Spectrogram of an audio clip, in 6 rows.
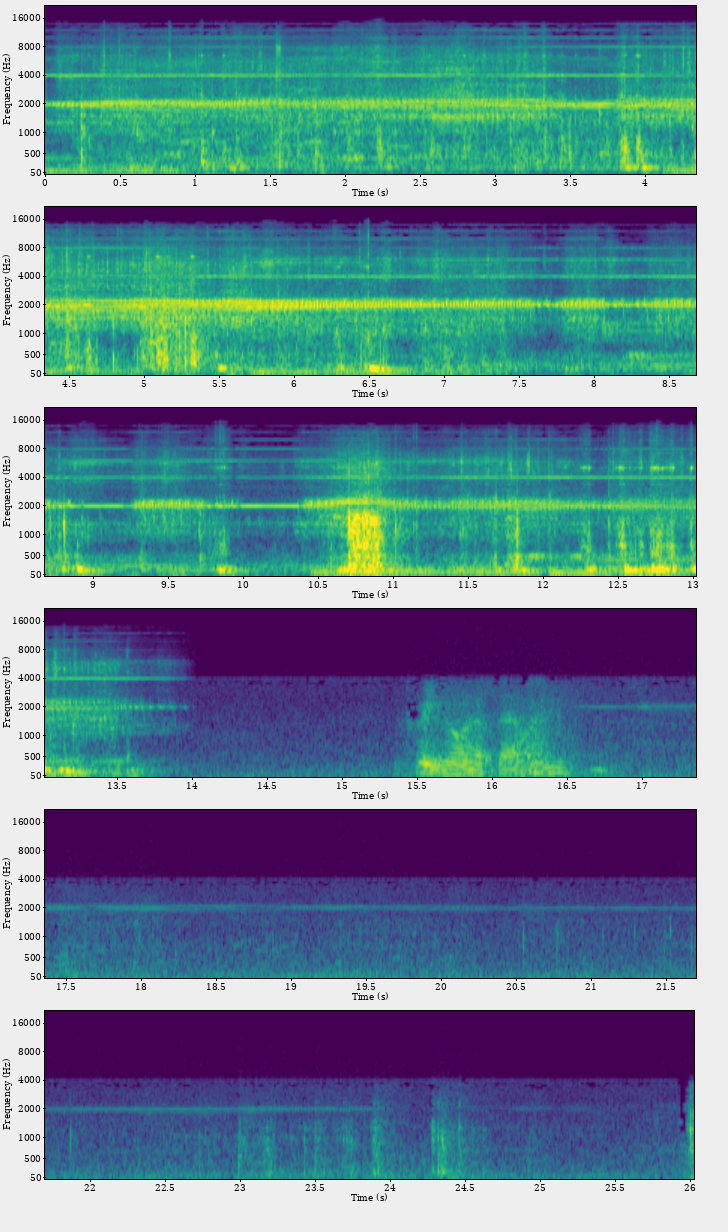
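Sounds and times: small electric motor whining: 0.0 - 13.9.

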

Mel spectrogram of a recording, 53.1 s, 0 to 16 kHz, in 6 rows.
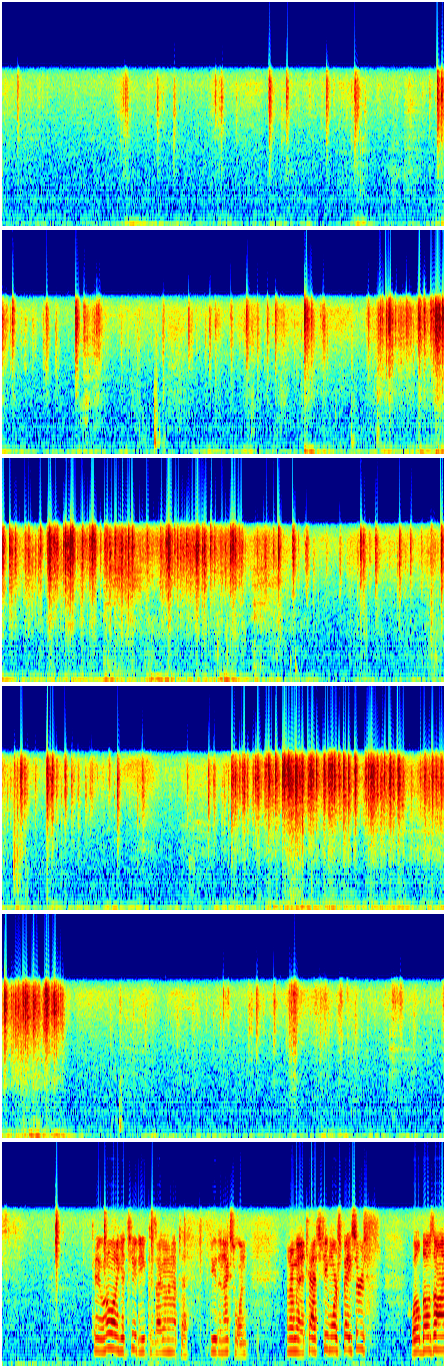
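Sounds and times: tubing rattling and scraping: 8.5 - 29.6, 30.2 - 36.7.

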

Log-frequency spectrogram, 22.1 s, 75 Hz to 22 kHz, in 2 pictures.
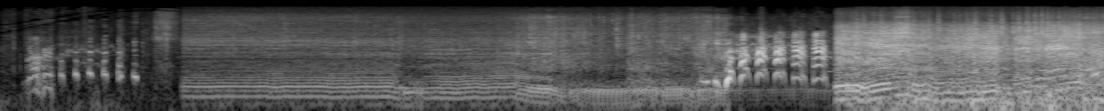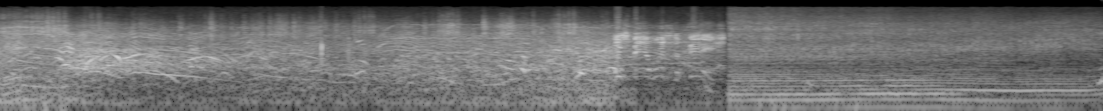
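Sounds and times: atv engine running: 1.8 - 22.0
crowd noise: 8.2 - 18.5.

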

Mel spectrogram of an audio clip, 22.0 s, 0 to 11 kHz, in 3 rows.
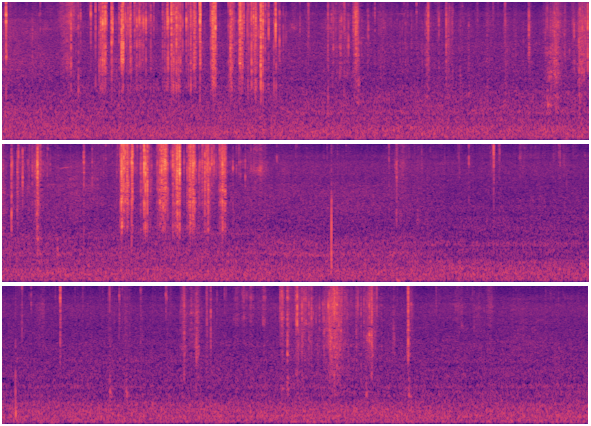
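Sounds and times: wood campfire crackling: 0.0 - 20.2
parchment paper crinkling: 0.7 - 10.6, 17.0 - 19.5.

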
